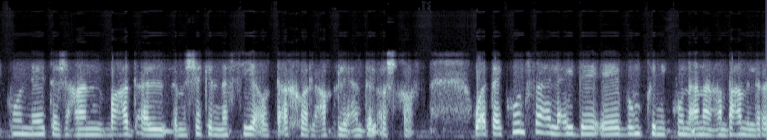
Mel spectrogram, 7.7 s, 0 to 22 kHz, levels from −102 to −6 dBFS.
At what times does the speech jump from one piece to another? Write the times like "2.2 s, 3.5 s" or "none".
none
